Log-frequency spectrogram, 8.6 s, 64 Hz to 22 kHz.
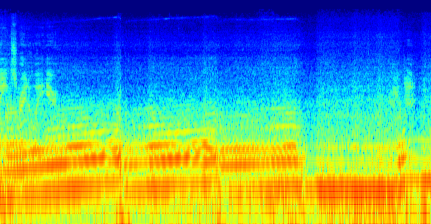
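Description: A Ferrari 488 GTB on a race track accelerates hard down the main straight, its loud, close engine note climbing steadily in pitch and dropping back at each of several quick upshifts.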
